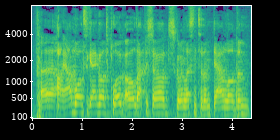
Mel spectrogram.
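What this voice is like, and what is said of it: Northern English accent. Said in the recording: “with a northern accent.”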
